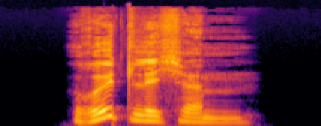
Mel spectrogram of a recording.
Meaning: strong dative masculine/neuter singular of rötlich
- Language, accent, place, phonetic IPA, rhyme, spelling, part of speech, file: German, Germany, Berlin, [ˈʁøːtlɪçm̩], -øːtlɪçm̩, rötlichem, adjective, De-rötlichem.ogg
